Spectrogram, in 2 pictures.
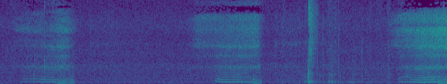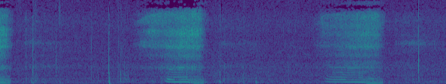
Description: My bee hotch was starting to snore a little.... So. I stopped it. Lol.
